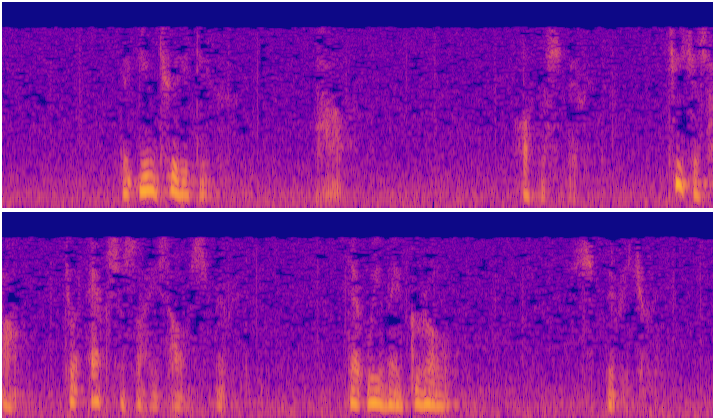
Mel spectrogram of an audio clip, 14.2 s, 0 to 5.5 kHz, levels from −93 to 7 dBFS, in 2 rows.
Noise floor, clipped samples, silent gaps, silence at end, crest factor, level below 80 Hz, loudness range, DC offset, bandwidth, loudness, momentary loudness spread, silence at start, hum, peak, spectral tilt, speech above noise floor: -44 dBFS; under 0.1%; none; 0 s; 20 dB; -48 dBFS; 11 LU; under 0.1%; 4.2 kHz; -26 LUFS; 24 LU; 0 s; none; -8 dBFS; -11.5 dB/octave; 20 dB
